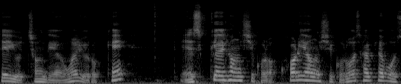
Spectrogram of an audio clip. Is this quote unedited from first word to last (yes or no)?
yes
